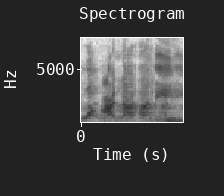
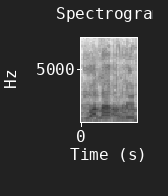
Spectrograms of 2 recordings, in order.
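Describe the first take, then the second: First: Wa and ala stay separate; the last word ends in 'ee'. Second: Wa and ala merge; the last word ends in 'e'. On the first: The speaker calls it right. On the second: The speaker calls it wrong. "ওয়ালা আলে নয়, ওয়ালা আলে বলবেন না"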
